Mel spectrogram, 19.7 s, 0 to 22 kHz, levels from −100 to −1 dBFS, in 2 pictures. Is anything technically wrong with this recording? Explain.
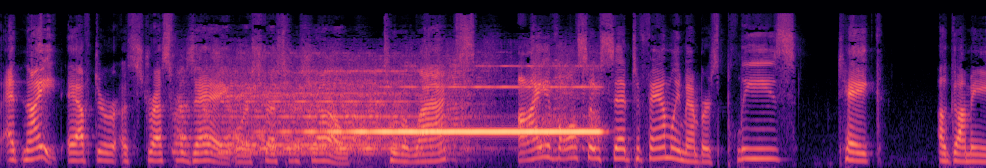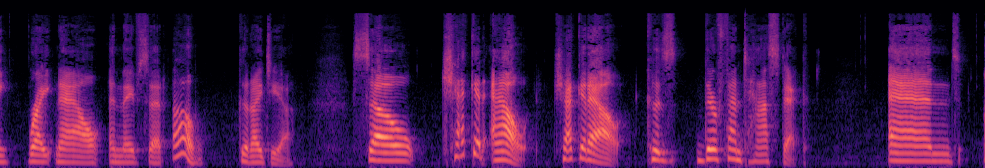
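Yes. From 1.66 to 6.34 s there is feedback howl: the microphone picks up a loudspeaker carrying the same call, and each trip around that loop comes back louder. It narrows into a tone of roughly 1 kHz, with the loop repeating about every fifth of a second, and peaks at about 11 dB above the speech. Unlike an acoustic echo, whose repeats die away, these repeats grow into a sustained pitched howl.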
